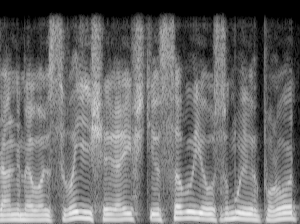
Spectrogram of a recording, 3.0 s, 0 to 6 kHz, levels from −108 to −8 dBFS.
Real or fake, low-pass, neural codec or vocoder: fake; 5.4 kHz; codec, 24 kHz, 1 kbps, SNAC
